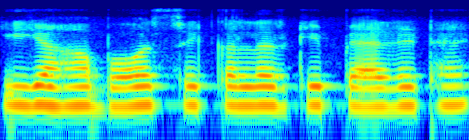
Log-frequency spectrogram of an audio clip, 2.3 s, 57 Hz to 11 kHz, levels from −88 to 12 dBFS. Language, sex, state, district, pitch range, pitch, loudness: Hindi, female, Goa, North and South Goa, 210-215 Hz, 215 Hz, -16 LUFS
